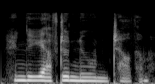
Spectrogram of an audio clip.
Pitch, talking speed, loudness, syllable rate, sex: 170 Hz, 195 wpm, -15 LUFS, 5.5 syllables/s, female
